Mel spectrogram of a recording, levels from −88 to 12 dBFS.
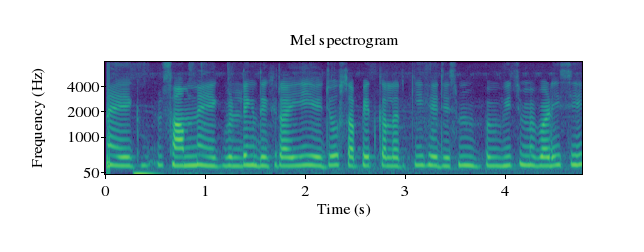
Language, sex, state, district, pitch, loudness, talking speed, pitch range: Hindi, female, Uttar Pradesh, Jyotiba Phule Nagar, 235 Hz, -17 LUFS, 215 wpm, 230-250 Hz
